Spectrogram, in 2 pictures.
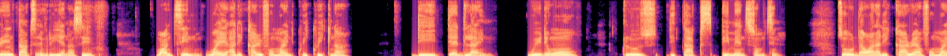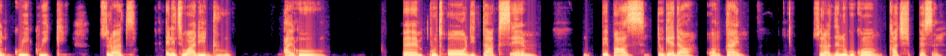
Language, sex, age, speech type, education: Nigerian Pidgin, male, 15-29, spontaneous, tertiary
